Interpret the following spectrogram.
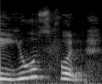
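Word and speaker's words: useful: यहाँ पर भी जब हम बोलेंगे यूजफुल, तो यूजफुल में स्टार्टिंग लेटर आपका यू है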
